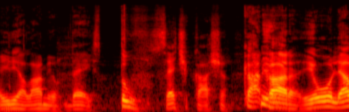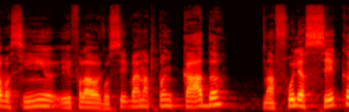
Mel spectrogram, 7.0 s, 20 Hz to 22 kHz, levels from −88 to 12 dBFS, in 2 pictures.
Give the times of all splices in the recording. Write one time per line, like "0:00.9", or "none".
0:02.6
0:04.5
